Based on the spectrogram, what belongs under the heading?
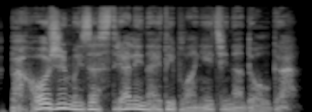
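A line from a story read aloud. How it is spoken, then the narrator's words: Mumbled. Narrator (Russian): пробормотал Юки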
